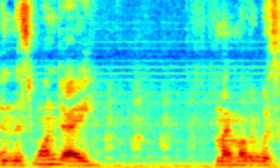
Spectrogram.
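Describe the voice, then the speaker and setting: Moderate pace and ordinary pitch variation, with music in the background. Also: woman. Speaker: grandmother. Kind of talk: interview answer, family storytelling.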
